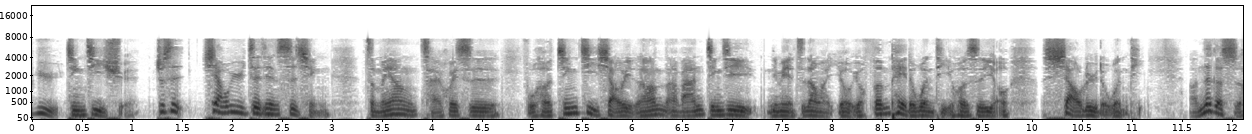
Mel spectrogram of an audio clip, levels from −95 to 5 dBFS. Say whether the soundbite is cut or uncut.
uncut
